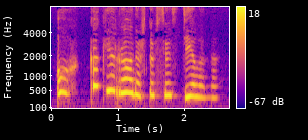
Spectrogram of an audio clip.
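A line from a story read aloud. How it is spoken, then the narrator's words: Joyful exclamation. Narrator (Russian): радостно воскликнула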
